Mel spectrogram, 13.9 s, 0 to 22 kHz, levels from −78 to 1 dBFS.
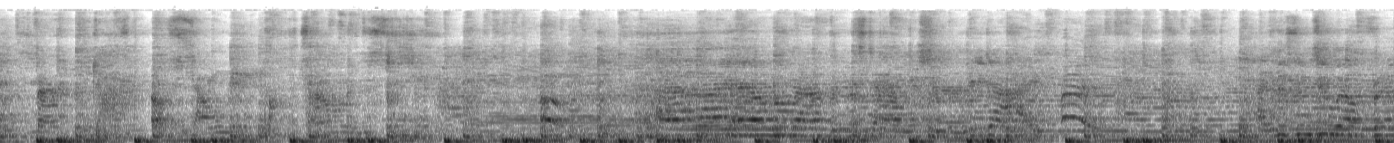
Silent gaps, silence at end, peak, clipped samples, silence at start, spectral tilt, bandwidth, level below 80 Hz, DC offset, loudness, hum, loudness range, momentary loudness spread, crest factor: none; 0 s; -2 dBFS; under 0.1%; 0 s; -4.5 dB/octave; 17 kHz; -20 dBFS; under 0.1%; -18 LUFS; none; 3 LU; 5 LU; 14 dB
